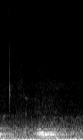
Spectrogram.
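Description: A dog at a training session gives one short, close bark-like yip over low background rumble, alone with no talk.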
